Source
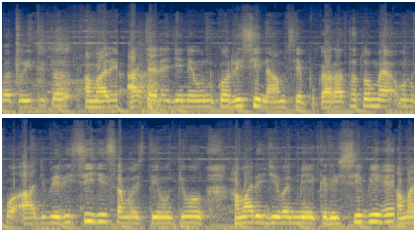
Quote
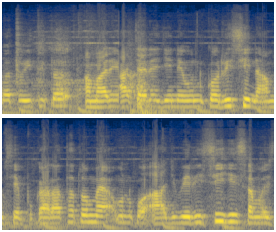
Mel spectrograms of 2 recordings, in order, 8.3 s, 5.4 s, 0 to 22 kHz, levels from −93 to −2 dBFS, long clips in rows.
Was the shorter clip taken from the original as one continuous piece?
no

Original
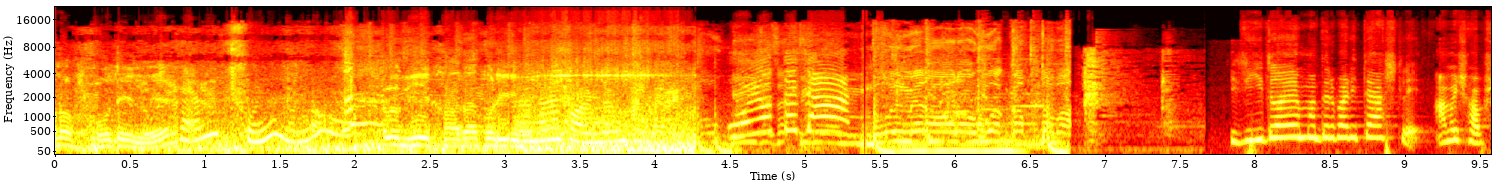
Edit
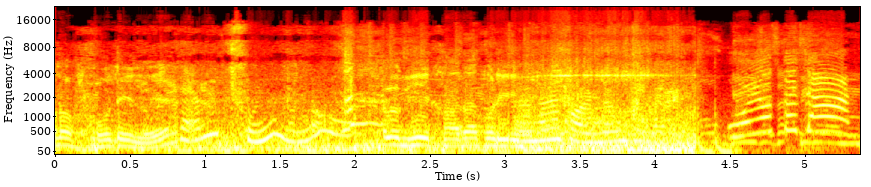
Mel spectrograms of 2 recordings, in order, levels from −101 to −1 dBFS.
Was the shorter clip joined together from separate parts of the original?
no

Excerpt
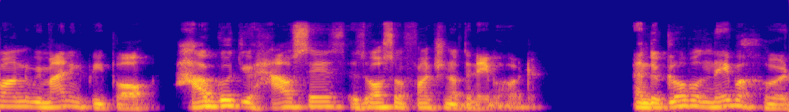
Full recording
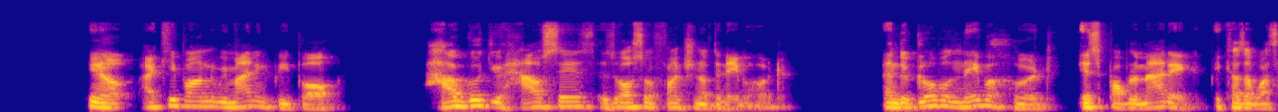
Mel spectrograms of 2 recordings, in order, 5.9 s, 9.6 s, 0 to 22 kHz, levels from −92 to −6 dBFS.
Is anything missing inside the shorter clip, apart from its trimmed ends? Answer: yes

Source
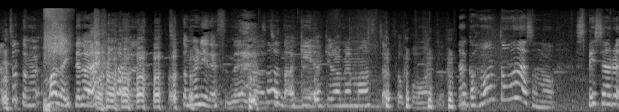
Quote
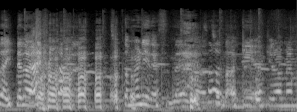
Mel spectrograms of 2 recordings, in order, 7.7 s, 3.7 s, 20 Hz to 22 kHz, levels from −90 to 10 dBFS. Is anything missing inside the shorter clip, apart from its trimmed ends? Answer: no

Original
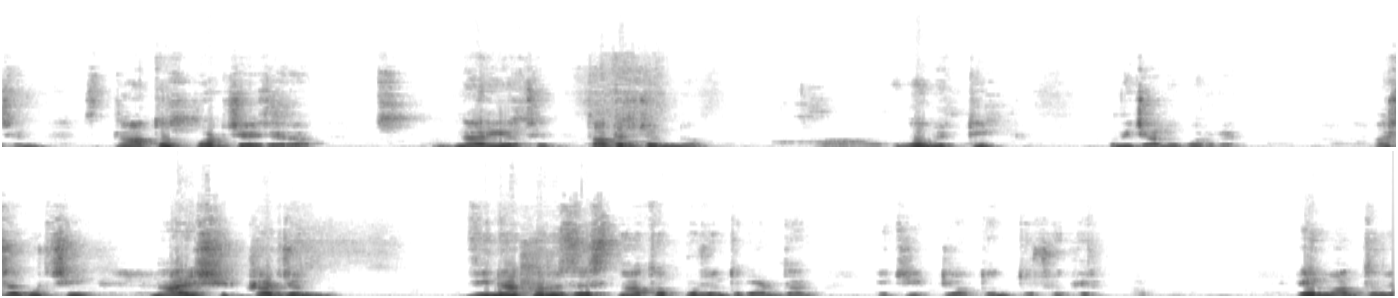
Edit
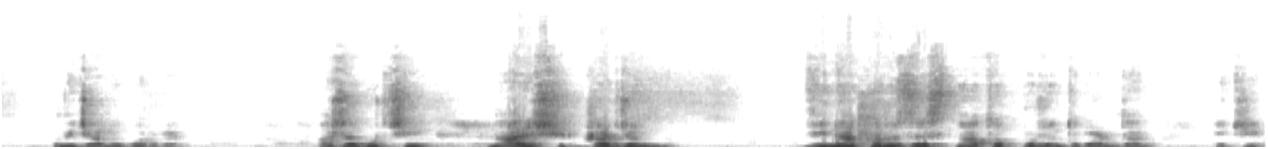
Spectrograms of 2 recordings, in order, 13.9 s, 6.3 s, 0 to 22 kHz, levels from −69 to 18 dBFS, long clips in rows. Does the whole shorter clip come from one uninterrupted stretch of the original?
yes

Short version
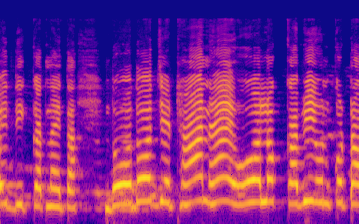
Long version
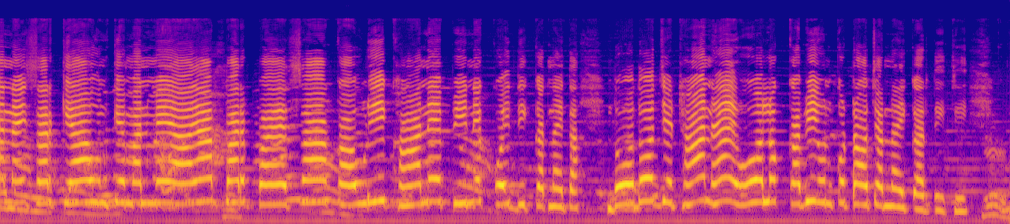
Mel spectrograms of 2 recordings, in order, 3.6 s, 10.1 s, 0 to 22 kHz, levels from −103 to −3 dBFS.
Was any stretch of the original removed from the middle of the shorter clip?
no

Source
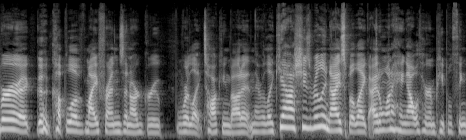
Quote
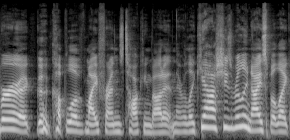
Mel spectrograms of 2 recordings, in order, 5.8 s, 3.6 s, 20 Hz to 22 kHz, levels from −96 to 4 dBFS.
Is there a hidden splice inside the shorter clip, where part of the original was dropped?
yes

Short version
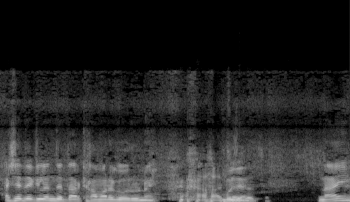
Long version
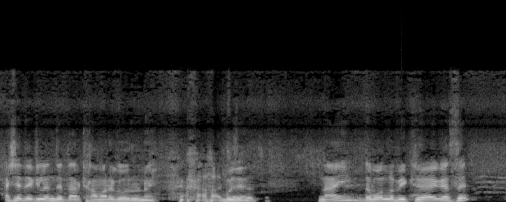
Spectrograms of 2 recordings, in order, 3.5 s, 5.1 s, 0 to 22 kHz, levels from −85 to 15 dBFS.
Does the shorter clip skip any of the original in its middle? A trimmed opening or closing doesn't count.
no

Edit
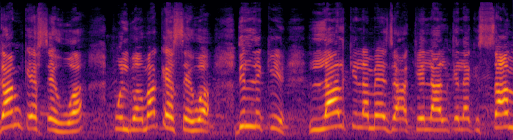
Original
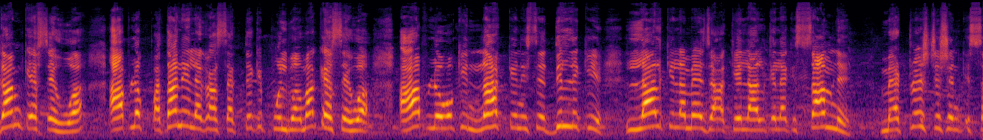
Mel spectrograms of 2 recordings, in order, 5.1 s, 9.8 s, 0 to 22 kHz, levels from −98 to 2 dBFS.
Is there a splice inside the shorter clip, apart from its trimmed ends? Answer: yes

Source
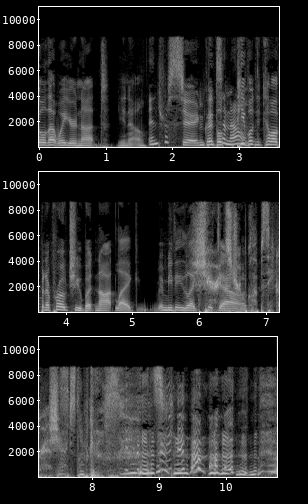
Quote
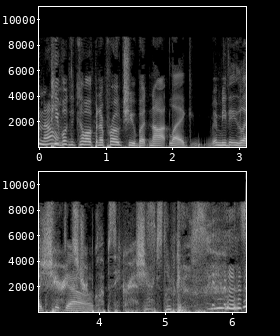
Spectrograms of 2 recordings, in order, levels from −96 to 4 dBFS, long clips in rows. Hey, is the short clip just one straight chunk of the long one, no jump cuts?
yes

